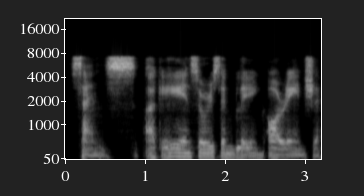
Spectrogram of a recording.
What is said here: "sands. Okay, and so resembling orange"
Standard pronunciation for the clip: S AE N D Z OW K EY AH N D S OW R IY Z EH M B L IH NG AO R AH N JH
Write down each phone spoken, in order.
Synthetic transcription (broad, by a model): S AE N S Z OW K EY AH N S OW R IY S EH M B L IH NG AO R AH N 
